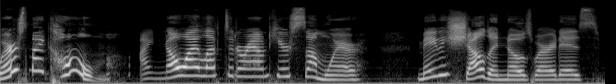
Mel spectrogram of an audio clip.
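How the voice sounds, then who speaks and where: In a cartoonish character voice, a female-sounding speaker talks at a moderate pace with a high pitch over noticeable background noise. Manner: curious, questioning.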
